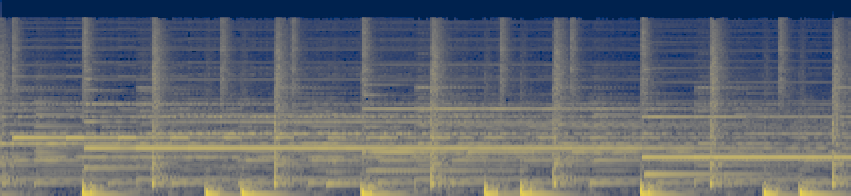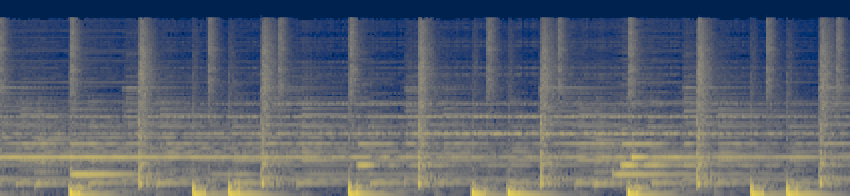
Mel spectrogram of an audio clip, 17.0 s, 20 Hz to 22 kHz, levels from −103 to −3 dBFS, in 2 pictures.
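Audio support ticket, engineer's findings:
Crude rate conversion, whole clip: gritty inharmonic fizz tracking loud and high-frequency content, roughly 25 dB below the sound. Nearest-sample repeats, no filtering; fits 44.1 to 48 kHz. Unlike clipping, the fizz is not harmonic and persists at moderate levels.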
